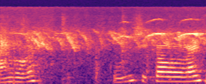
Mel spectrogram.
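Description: A rooster clucking, with a woman talking over it.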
